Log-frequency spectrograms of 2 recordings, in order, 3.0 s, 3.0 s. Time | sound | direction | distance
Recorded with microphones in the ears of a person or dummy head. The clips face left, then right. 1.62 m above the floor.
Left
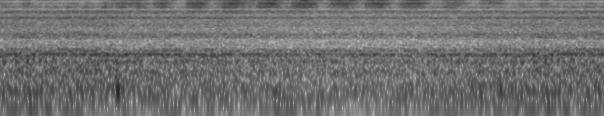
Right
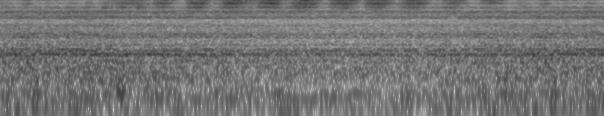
0.0 | an insect | 30° left (ahead or behind) | 2.5 m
